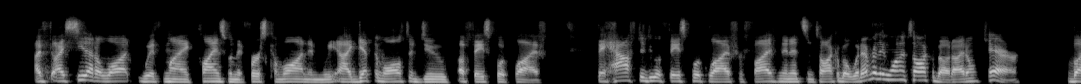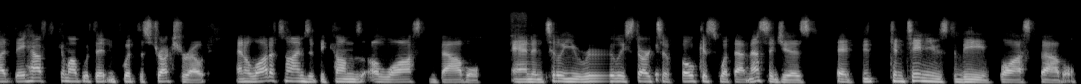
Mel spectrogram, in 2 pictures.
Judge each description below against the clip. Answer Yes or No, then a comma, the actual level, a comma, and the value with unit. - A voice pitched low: Yes, low, 130 Hz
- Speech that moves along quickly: Yes, fast, 240 wpm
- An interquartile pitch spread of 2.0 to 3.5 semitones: Yes, average, 3.1 semitones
